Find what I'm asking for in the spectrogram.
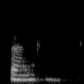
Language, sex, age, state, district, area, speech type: Telugu, female, 45-60, Andhra Pradesh, East Godavari, rural, conversation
